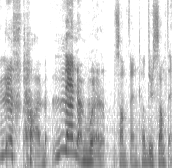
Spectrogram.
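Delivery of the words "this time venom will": comic-book villain voice. Trying out a Venom voice for a chat request: Venom voice. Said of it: "that's not the Venom voice he wanted me to do".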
